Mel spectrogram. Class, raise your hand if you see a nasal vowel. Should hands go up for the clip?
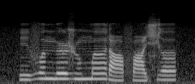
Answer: yes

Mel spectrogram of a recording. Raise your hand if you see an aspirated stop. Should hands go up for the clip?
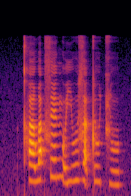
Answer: yes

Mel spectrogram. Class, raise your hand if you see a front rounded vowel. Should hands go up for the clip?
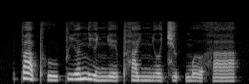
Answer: no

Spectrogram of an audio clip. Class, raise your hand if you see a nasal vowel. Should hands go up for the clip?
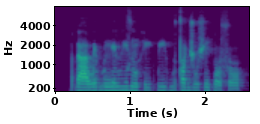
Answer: yes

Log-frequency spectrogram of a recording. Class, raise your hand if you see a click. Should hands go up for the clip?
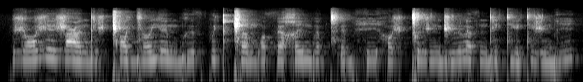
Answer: yes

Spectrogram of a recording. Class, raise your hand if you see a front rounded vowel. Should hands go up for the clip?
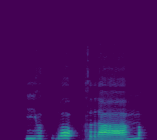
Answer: no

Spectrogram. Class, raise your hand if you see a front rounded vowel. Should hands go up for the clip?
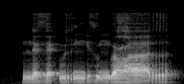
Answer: no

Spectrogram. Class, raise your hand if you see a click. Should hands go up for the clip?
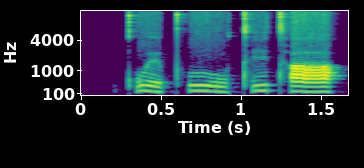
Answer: no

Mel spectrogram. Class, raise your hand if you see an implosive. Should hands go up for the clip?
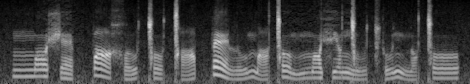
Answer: no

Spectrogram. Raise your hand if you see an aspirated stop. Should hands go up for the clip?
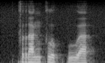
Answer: no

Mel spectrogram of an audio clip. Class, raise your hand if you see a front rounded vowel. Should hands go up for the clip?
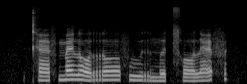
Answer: no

